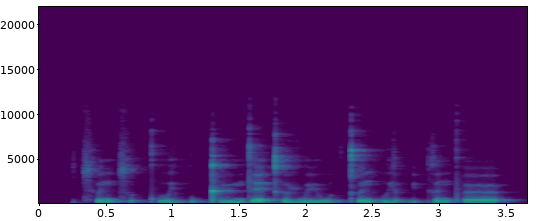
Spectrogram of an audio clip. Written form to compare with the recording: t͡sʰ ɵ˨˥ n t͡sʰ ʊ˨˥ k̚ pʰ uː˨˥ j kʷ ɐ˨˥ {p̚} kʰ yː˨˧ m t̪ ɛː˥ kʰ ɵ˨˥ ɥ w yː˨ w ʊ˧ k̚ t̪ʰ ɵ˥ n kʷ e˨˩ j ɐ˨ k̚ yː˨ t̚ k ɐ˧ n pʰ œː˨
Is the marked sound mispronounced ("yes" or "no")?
no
